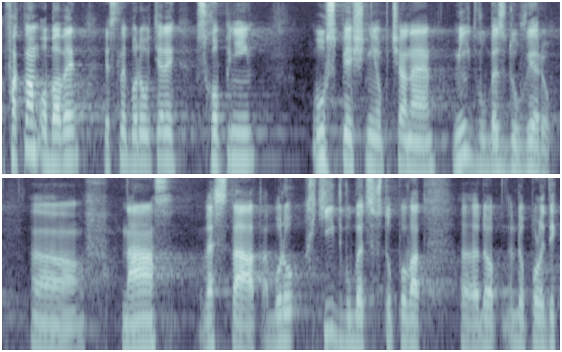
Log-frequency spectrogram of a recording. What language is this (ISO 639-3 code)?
ces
